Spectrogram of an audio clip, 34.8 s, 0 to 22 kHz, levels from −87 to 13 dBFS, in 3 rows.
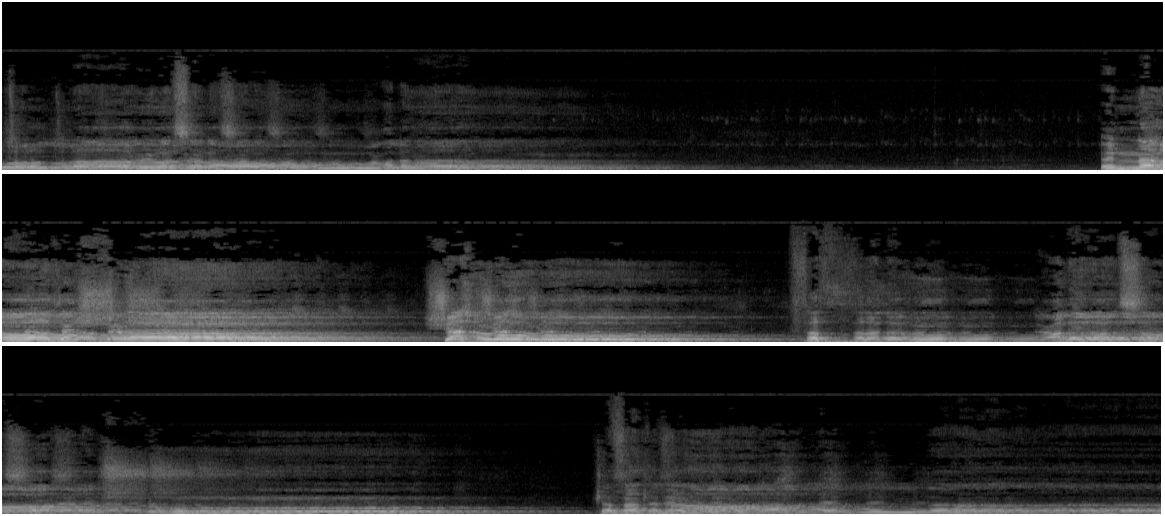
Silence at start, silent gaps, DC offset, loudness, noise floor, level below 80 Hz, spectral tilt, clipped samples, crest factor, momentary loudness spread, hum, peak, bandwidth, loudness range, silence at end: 0 s; none; under 0.1%; -26 LUFS; -63 dBFS; -68 dBFS; -4.5 dB/octave; under 0.1%; 20 dB; 18 LU; none; -8 dBFS; 16 kHz; 14 LU; 0 s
